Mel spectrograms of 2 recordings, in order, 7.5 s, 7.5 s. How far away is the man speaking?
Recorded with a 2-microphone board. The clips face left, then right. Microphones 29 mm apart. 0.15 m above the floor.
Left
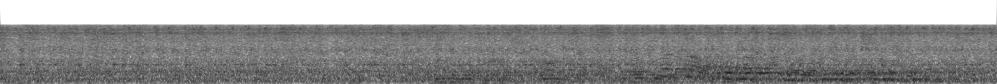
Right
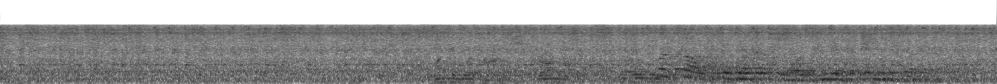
About 1.4 m.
